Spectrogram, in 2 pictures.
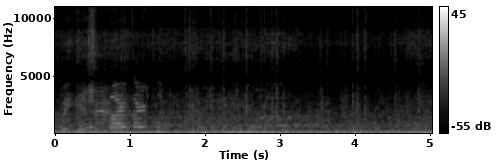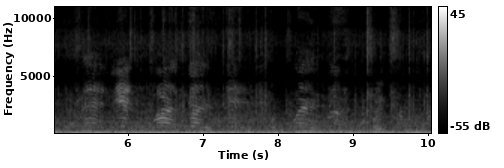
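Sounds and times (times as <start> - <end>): van engine and road noise: 0.0 - 10.0.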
